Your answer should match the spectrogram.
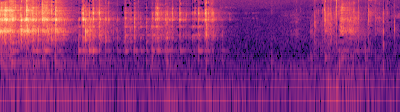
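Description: Small wooden letter tiles rattling and clinking in a frosted glass cup and tipped out onto a cloth: a dense burst of clinks, then scattered clicks as the tiles settle, with a few more near the end.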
